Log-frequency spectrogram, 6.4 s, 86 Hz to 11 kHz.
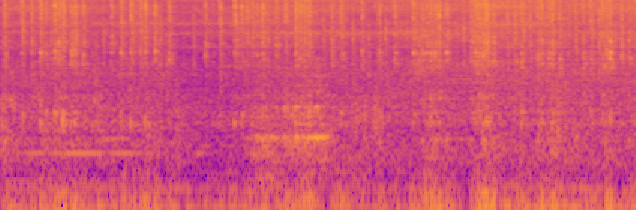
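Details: R-170 4x4 International truck after repair work, started after running badly before: catches and settles into low, even, deep idle about 300 rpm, steady firing, no stumble; healthy apart from one noisy valve.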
